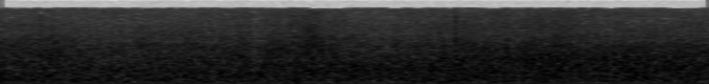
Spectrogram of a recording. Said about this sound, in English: walking on a beach in Hobe Sound, Florida. It's a nature preserve. Got protected dunes. Maybe you can hear the ocean.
